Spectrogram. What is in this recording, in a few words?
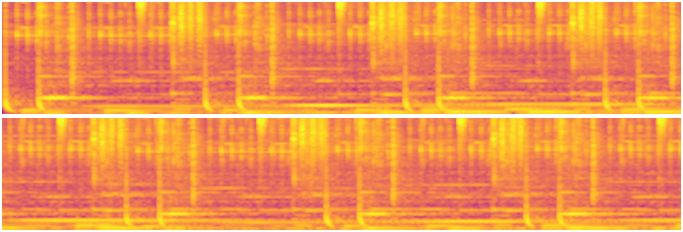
kinetic metal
